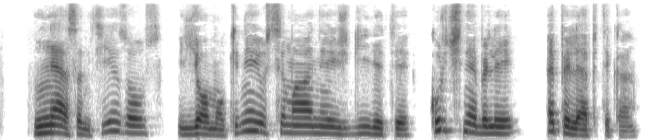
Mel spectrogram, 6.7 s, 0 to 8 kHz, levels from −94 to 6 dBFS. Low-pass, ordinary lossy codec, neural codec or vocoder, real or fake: 7.2 kHz; MP3, 48 kbps; none; real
